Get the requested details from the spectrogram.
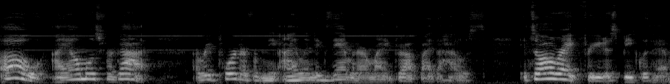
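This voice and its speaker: Using a put-on character voice, a woman rasps along at a fairly quick pace with big swings in loudness. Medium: read story. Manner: earnest, breezy.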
